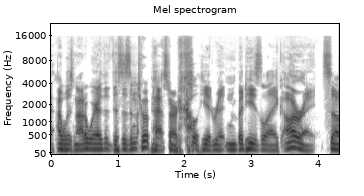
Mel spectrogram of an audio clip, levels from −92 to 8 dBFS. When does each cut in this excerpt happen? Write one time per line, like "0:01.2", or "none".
0:01.3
